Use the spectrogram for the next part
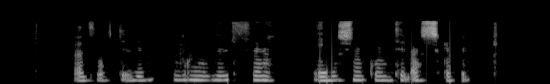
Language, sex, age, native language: Icelandic, male, 13, Polish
